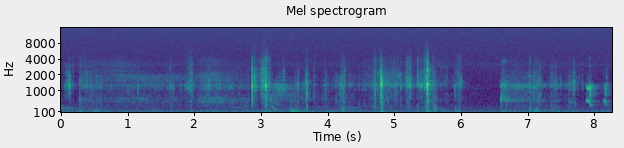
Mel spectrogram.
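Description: Card-and-plastic blister packaging crackling and snapping as it is pulled apart by hand to free a toy phone, with a string of sharp clicks, the loudest about three and five seconds in.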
